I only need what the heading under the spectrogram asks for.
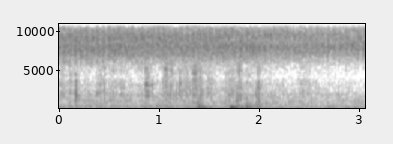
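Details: Cicadas singing loudly at night in the mountains while the air turns cool; a steady, high, hissing drone runs unbroken through the whole stretch, with faint low murmurs and a soft knock underneath.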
